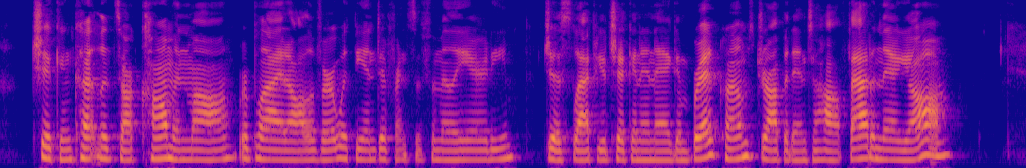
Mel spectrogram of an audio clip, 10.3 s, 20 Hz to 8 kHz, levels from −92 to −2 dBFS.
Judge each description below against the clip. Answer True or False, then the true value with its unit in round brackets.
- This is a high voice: False (175 Hz)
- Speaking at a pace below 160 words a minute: False (175 wpm)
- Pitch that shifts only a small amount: True (2.3 semitones)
